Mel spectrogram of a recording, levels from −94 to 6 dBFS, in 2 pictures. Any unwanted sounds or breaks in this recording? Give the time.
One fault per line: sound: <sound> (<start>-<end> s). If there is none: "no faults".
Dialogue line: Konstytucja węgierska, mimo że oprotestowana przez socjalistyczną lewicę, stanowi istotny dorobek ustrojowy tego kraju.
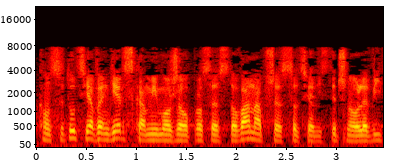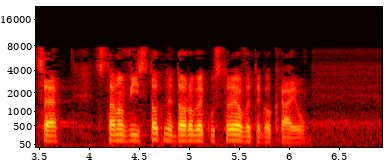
no faults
